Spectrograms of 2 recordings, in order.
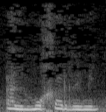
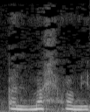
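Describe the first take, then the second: First: The r is doubled and followed by an i vowel. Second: The r is single and followed by an a vowel. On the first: "بتشديد الراء مع الكسر" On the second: "فتح الراء مع التخفيف دون تشديد"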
